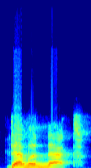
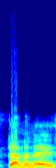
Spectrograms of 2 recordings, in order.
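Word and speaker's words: Demanet: Phonetically, it would be Demonet, but it's Demonet.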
